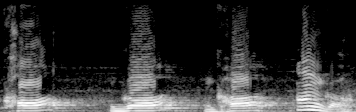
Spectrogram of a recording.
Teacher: क थोड़ा आगे है, ख पीछे, ग और पीछे, घ और पीछे, अंग नाक से निकल आता है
